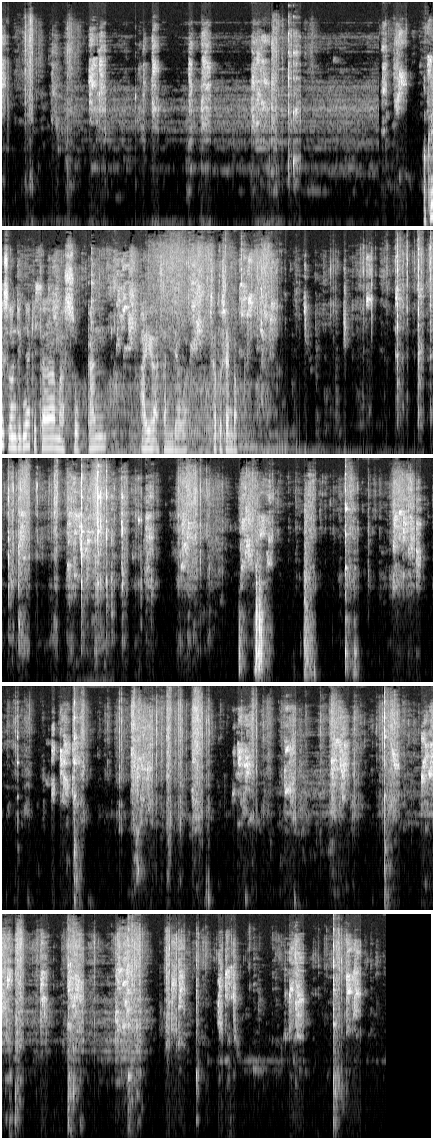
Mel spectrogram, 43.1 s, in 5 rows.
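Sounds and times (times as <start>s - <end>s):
spoon scraping glass bowl: 5.0s - 6.7s, 8.8s - 41.8s.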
